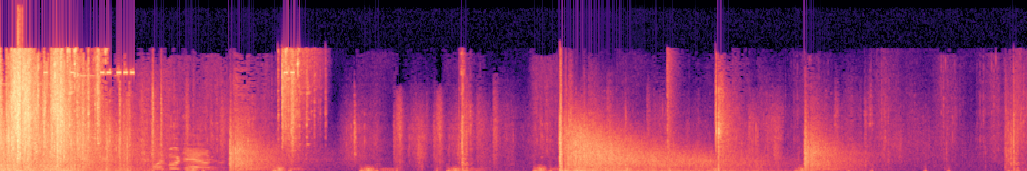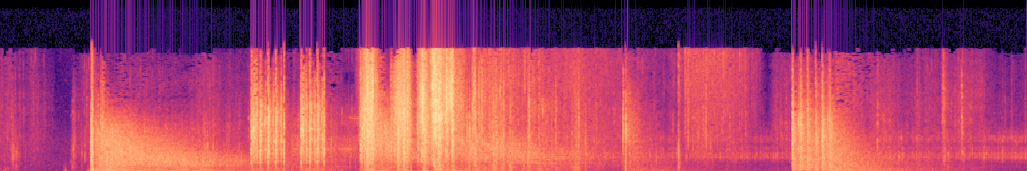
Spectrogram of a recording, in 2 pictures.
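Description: Gunfire bursts out in sharp, echoing volleys.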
